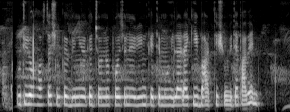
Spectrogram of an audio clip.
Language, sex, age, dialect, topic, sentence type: Bengali, female, 31-35, Northern/Varendri, banking, question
